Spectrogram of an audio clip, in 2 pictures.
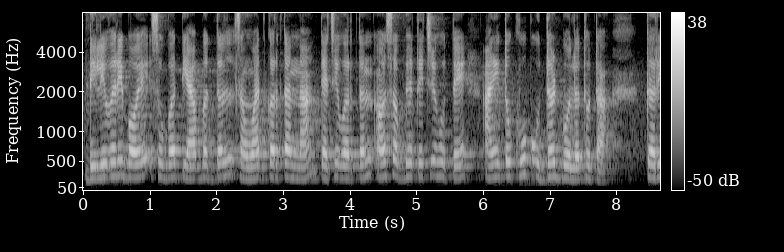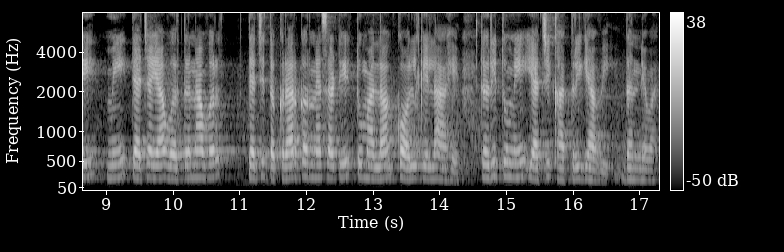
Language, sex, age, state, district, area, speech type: Marathi, female, 18-30, Maharashtra, Washim, rural, spontaneous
